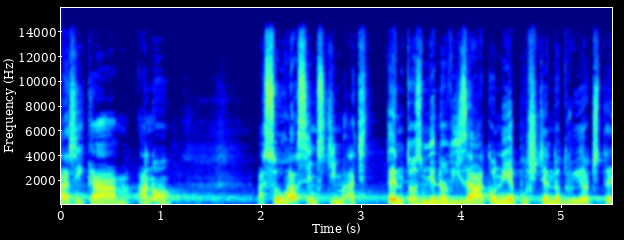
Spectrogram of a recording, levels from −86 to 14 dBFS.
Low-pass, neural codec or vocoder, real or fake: 14.4 kHz; none; real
